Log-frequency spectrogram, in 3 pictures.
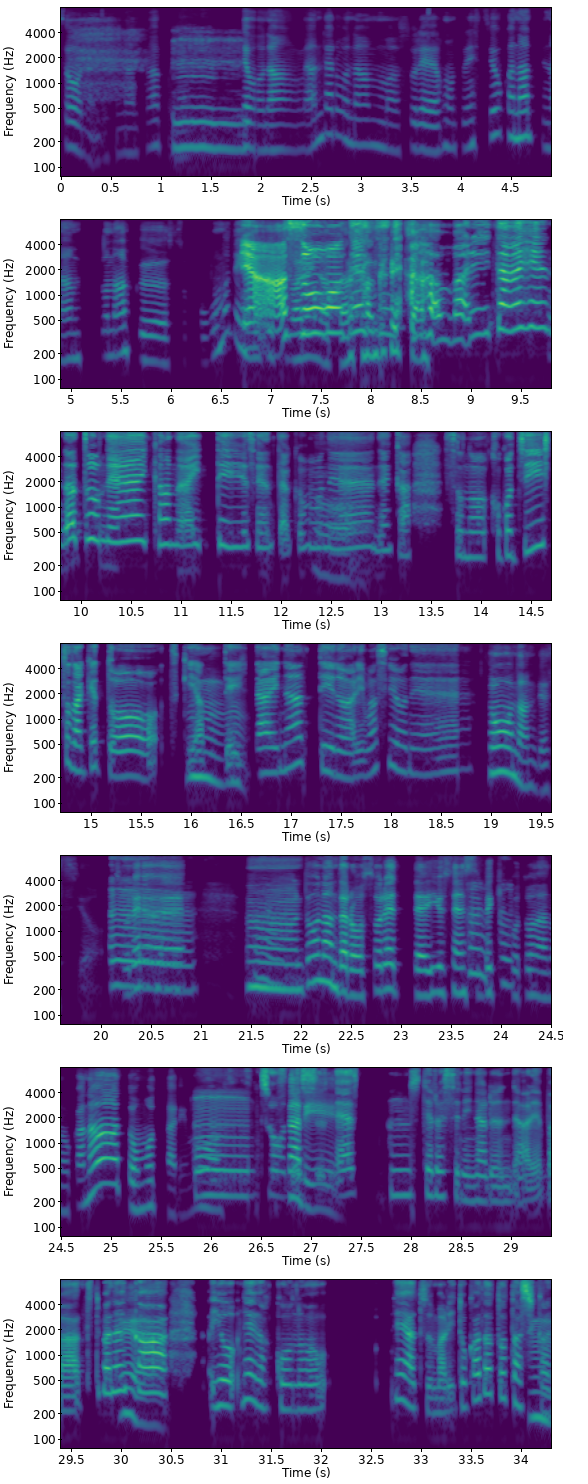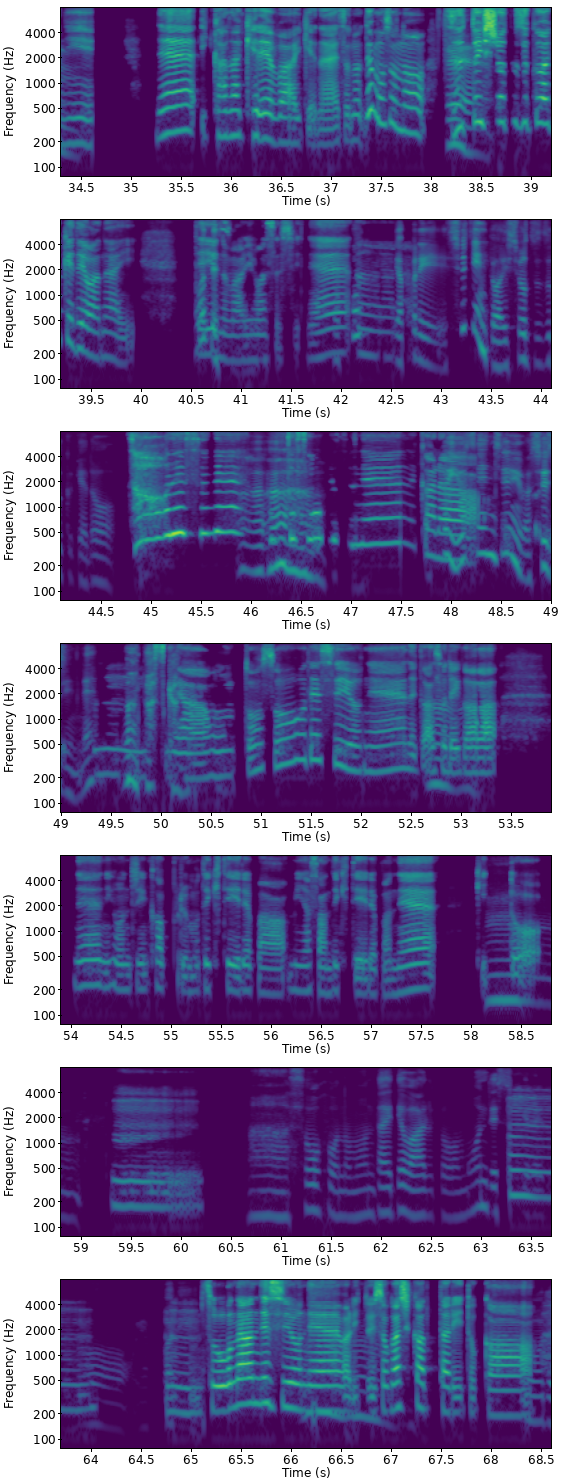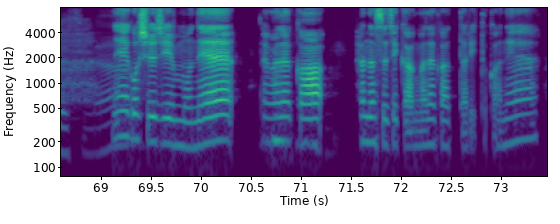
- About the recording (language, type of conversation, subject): Japanese, advice, グループの中で居心地が悪いと感じたとき、どうすればいいですか？
- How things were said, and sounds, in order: laughing while speaking: "悪いんだったら考えちゃう"; laughing while speaking: "うん、確かに"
